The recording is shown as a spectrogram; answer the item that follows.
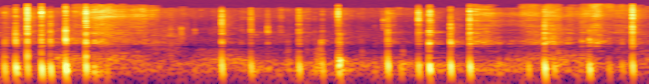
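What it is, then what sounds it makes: Plastic soda bottle tapped. Fingertips and nails tap and scratch the body and red label of a hollow PET plastic Coca-Cola soda bottle with its cap on, held up near the face. The result is an irregular series of short, dry, hollow clicks with a low body, separated by soft, faint scratching over a quiet background.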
